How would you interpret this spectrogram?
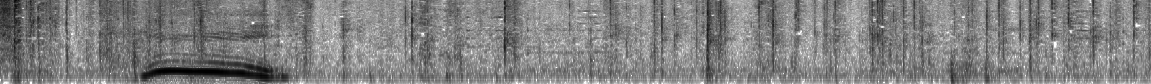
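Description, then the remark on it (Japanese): Faint, irregular crinkling and crackling of the plastic film wrapper around a cake as it is eaten, scattered sharp crackles continuing throughout, with a short rising-and-falling vocal sound near the start. “ちょっとバリバリ言いますけど、 うん、私はカツンカツンと音が出る。”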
